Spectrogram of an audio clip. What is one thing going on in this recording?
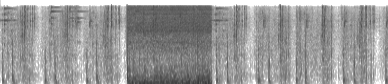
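An explosion booms loudly and briefly.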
